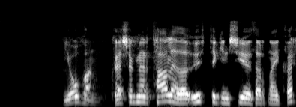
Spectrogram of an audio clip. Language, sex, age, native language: Icelandic, male, 40-49, Icelandic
